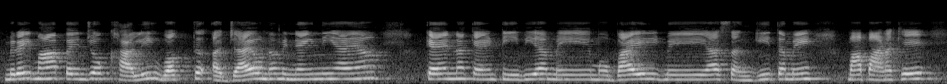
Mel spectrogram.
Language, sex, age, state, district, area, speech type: Sindhi, female, 45-60, Maharashtra, Mumbai City, urban, spontaneous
